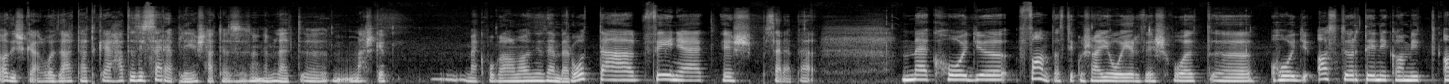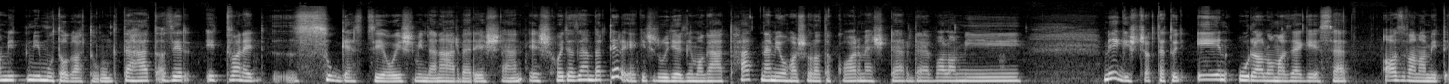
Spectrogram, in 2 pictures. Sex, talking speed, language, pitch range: female, 150 wpm, Hungarian, 155-190 Hz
